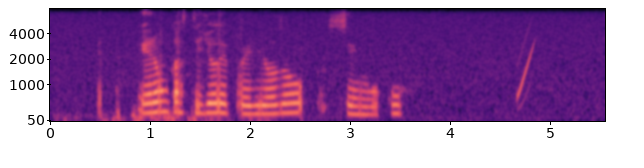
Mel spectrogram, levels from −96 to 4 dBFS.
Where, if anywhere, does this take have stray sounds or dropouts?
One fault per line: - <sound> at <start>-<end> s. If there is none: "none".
- chirp at 4.7-4.9 s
